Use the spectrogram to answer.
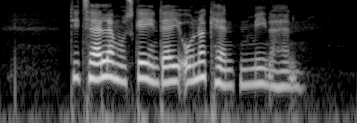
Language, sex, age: Danish, female, 33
